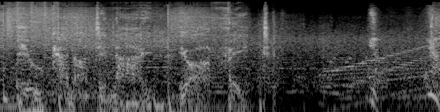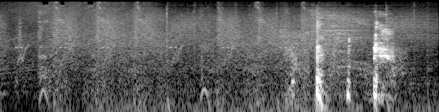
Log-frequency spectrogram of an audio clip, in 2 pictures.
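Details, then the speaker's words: Adult gives two or three short, sharp coughs over game music and faint background sounds while playing a video game. "I do the evil voice, but as you can hear from my coughs, I'm not looking to invoke the wrath of the god of oxygen."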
